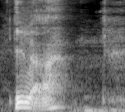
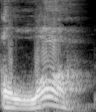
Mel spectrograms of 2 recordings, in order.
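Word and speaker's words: إله: But al-ilah, al-ilah, ilah, is simply E-L, and there is little H at the end, like a sound of a music. Ilah. Still, it's ilah. It's not Allah. It is Il. Idiot. Il. Ilah. That sound at the end, the little tiny H, it's not really even an H. It's like a music sound.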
